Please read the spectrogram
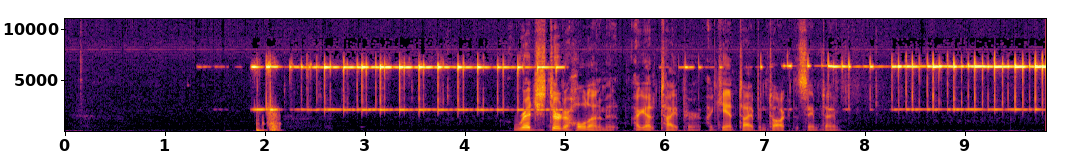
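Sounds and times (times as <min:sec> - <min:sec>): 
bell ringing with a rapid buzzing trill: 0:01.3 - 0:05.2, 0:06.0 - 0:09.7
speech: 0:04.5 - 0:07.8.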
